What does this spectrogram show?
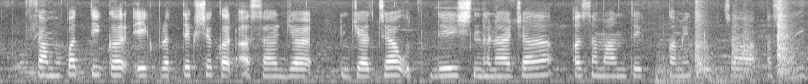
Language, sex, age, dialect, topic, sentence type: Marathi, female, 18-24, Southern Konkan, banking, statement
